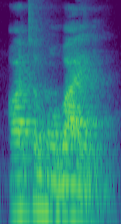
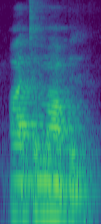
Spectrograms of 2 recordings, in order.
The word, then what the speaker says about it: automobile: This word looks like automobile, but let me tell you, this is not correct pronunciation. The correct pronunciation of this word is automobile. Be careful, there is no mobile in the word. It's mobile, automobile.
